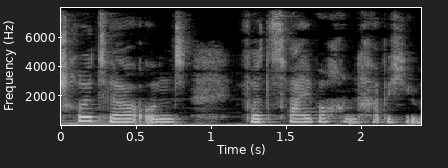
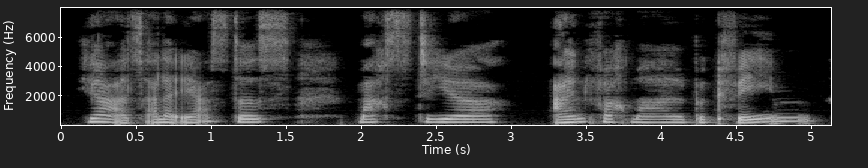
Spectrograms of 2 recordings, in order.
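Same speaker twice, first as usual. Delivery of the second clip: slow, soft meditation voice with long pauses; calm guiding voice, gently slowing down; guided meditation; 5 dB quieter than usual. Acted.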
